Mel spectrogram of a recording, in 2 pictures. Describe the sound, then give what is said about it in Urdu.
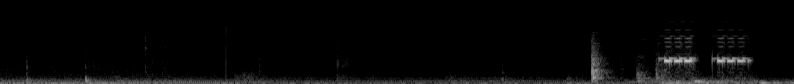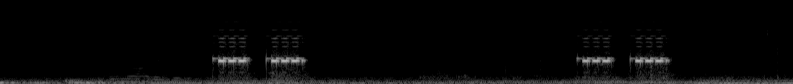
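A telephone rings in a home in three double bursts of a high electronic trill, spaced a few seconds apart, over a faint low background hum. “آرش، آرش میرا خیال یہ سارا کا phone ہے”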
